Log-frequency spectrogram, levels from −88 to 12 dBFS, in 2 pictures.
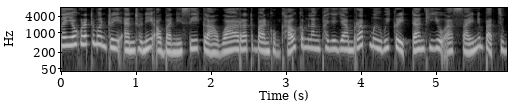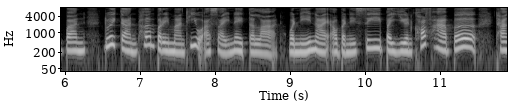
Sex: female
